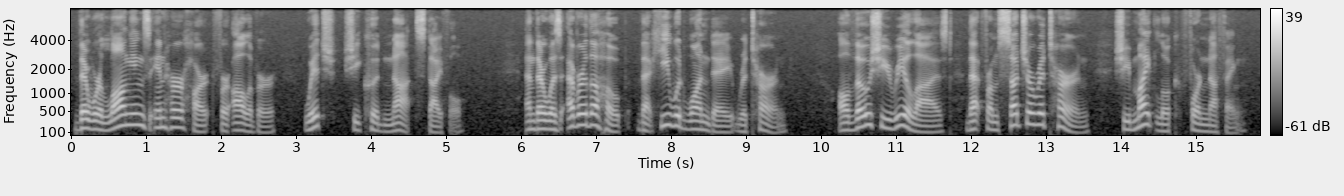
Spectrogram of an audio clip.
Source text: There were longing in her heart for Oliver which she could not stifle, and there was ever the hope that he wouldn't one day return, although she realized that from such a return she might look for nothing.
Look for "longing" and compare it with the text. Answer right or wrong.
wrong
